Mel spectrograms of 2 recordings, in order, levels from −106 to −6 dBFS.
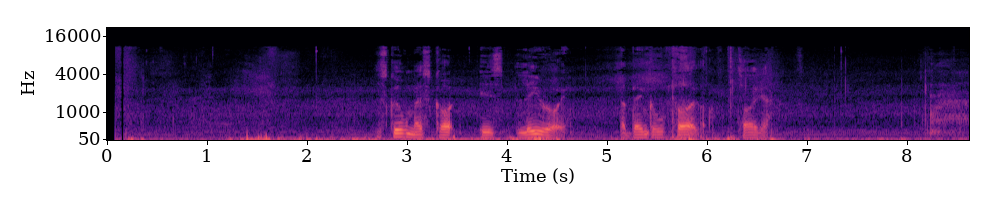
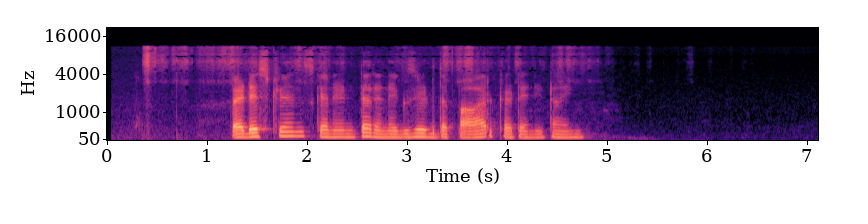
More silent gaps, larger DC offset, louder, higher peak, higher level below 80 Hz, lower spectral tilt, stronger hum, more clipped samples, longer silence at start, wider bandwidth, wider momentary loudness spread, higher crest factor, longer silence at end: neither; neither; second, -45 LUFS vs -31 LUFS; second, -28 dBFS vs -10 dBFS; first, -54 dBFS vs -68 dBFS; first, -7 dB/octave vs -5.5 dB/octave; neither; neither; second, 0.05 s vs 0.35 s; about the same, 11.5 kHz vs 11.5 kHz; first, 25 LU vs 17 LU; about the same, 20 dB vs 22 dB; second, 0 s vs 2.35 s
